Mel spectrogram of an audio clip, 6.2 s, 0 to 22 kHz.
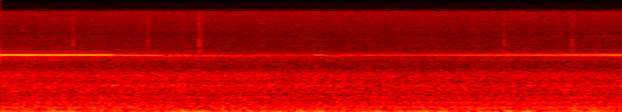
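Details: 2018 Subaru Outback 2.5i Premium, 28K miles, cold start about 10°F: thin, steady RPM-dependent high-pitched whine over engine and road rumble at cold idle and light throttle, stops off throttle; source unknown.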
